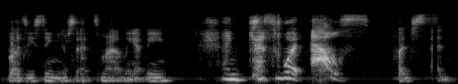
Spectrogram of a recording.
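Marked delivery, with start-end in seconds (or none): 2.2-3.7 put-on 1 little boy voice. A narrator's reading. Fudge voiced by narrator.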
